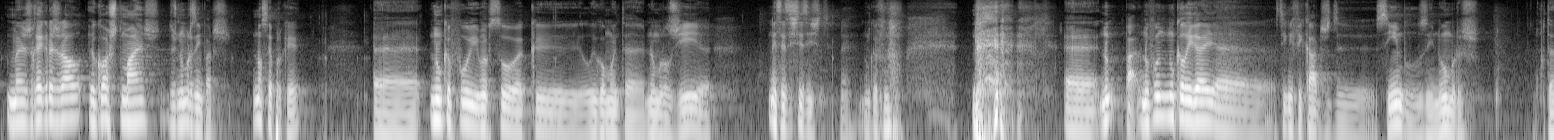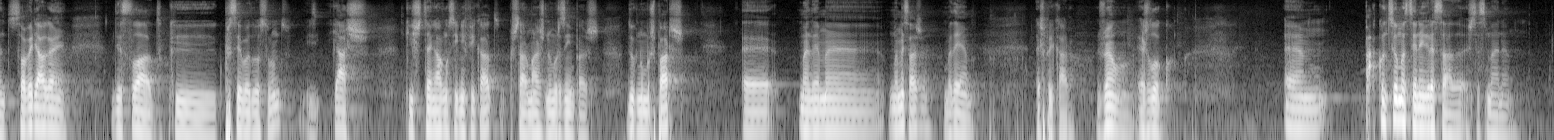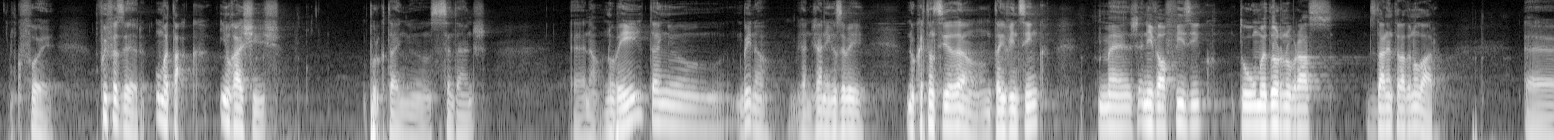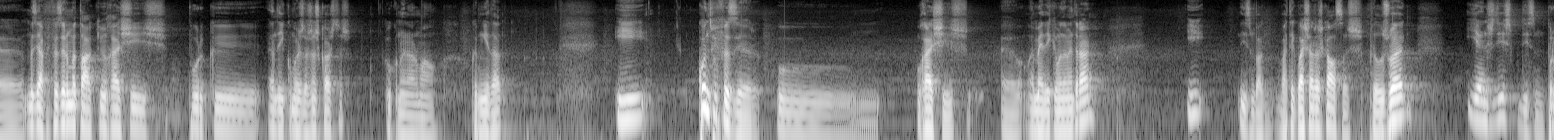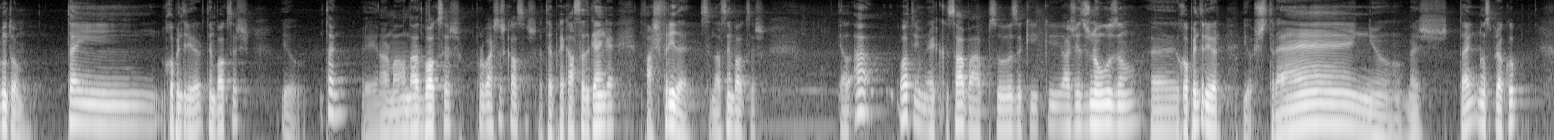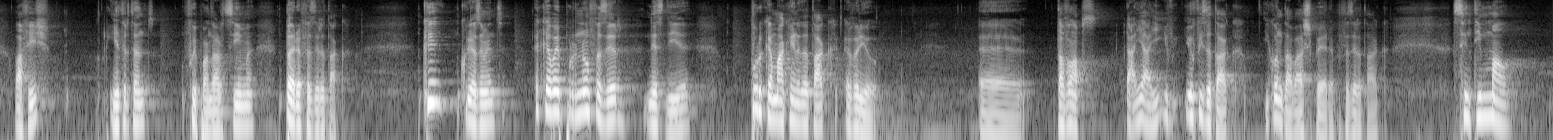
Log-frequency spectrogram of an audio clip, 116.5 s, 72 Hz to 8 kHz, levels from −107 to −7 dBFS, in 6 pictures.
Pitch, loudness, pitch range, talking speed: 105 Hz, -19 LUFS, 90-120 Hz, 150 wpm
